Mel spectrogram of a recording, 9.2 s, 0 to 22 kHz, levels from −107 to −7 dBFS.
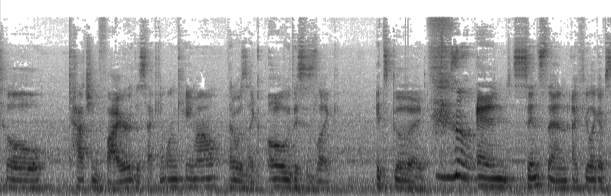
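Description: Repeated buffer at 1.00–1.04 s, 2.36–2.40 s and 6.08–6.12 s, then 7.76–7.88 s: new audio arrived late, so the same block, consistent with a 40 ms buffer, played again. Each is a brief, hard-joined stutter. The last block repeats three extra times, losing around 100 ms.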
